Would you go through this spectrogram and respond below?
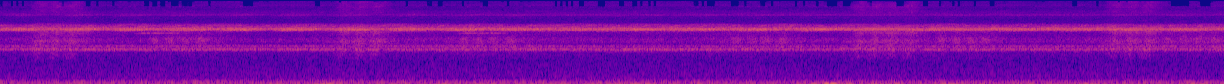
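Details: Many crickets keep up an unbroken shrill ringing chorus. Brighter pulsed bursts recur at irregular intervals of a few seconds, and a low steady hum sits beneath.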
